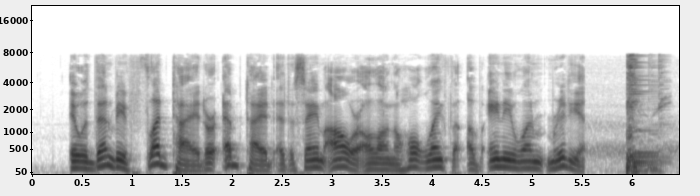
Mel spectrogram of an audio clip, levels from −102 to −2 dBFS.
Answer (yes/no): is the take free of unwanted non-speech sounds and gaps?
no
